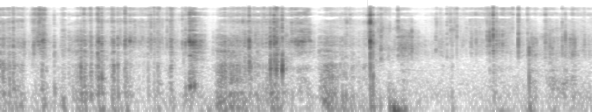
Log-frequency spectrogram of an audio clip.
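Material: Soap.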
